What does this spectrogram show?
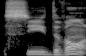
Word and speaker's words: ci-devant: Pronounced ci devant.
